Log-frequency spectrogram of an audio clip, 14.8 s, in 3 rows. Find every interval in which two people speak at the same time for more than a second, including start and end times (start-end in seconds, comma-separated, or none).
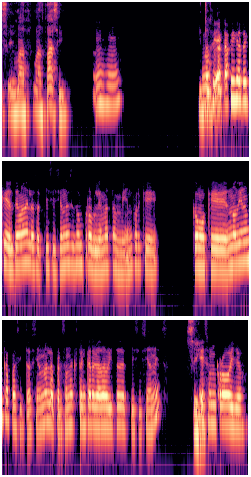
none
